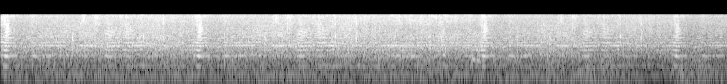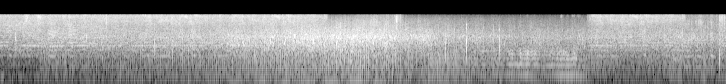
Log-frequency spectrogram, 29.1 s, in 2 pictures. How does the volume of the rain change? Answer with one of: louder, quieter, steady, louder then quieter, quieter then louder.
louder then quieter.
